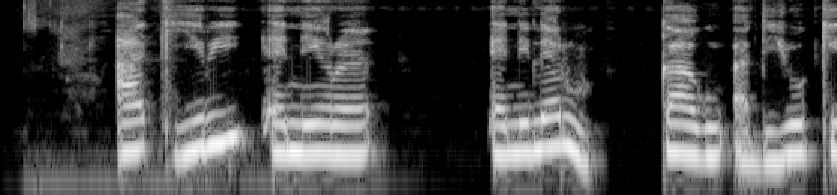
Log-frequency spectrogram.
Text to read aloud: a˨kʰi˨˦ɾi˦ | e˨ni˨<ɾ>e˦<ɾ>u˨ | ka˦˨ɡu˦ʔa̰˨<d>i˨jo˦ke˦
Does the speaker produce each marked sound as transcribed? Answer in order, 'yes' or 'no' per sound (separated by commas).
no, yes, yes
